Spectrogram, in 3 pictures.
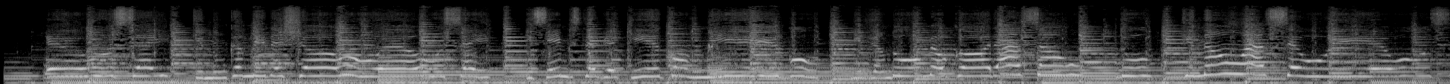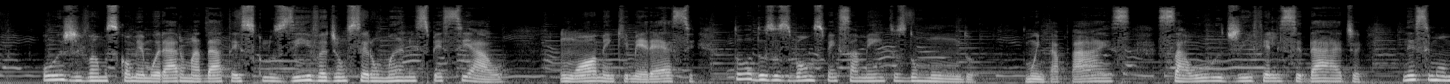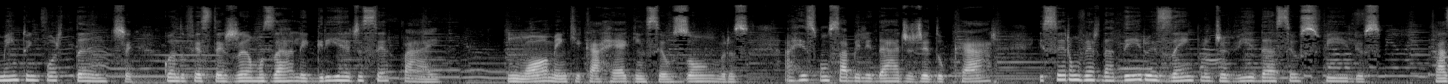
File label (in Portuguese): fem plural, Voz Feminina; Dia dos Pais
